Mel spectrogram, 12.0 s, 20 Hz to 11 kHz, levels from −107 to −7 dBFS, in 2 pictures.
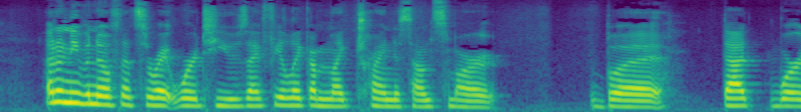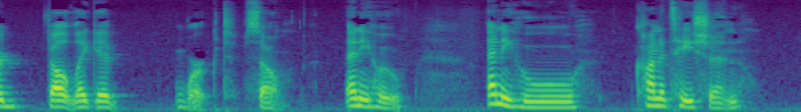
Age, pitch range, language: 10-29, 175-225 Hz, English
